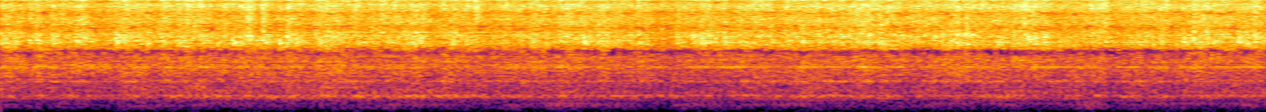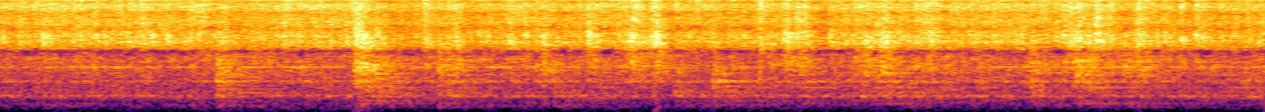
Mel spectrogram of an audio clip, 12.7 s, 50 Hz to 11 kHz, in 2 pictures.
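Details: Cumberland 7.5 hp granulator, 12x12 cutting chamber, grinding PVC (Schedule 40 pipe, P-trap, fittings): steady hard chatter and crunching of plastic chips, even load, no labouring or knocks; normal granulating.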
